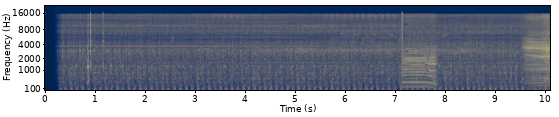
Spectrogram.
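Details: Tame cows grazing with calves; a steady pulsing motor-like rumble dominates, broken by one clear, bright moo lasting under a second and another beginning at the end.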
